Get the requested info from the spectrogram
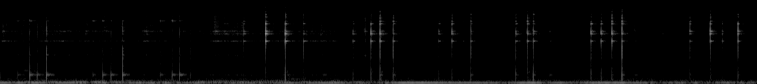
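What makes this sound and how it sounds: A flower vase is tapped in a quiet, no-talking binaural recording, producing a steady series of light, bright clinks with short ringing tones. The taps come in irregular clusters over a low background hum, with several sharper, louder strikes standing out.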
